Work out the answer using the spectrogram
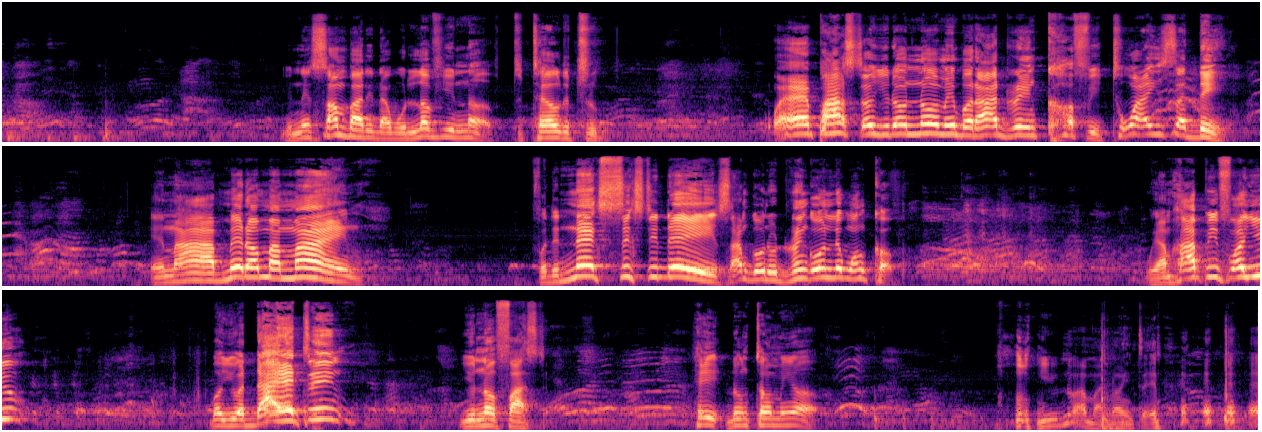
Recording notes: live-recording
